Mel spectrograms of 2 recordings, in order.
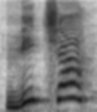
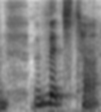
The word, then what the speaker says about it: Vichtcha: our Inside Lowell studios by our good friend Vicha. Did I pronounce that correctly? Close, Teddy, close. All right. Vichta.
